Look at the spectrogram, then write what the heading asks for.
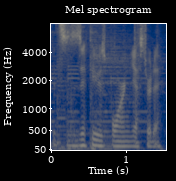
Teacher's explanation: the S from it connects onto as, it's as, then the end of as connects onto if, as if, the end of if connects onto he, if he, was has that schwa sound, so it's also a reduced word. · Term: linking together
